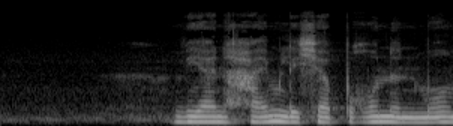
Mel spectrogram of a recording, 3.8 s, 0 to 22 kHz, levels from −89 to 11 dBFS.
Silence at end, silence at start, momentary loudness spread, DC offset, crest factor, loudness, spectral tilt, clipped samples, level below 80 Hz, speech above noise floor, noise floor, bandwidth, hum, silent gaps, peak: 0 s; 1.4 s; 7 LU; under 0.1%; 14 dB; -31 LUFS; -6 dB/octave; under 0.1%; -76 dBFS; 31 dB; -62 dBFS; 14.5 kHz; none; none; -20 dBFS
